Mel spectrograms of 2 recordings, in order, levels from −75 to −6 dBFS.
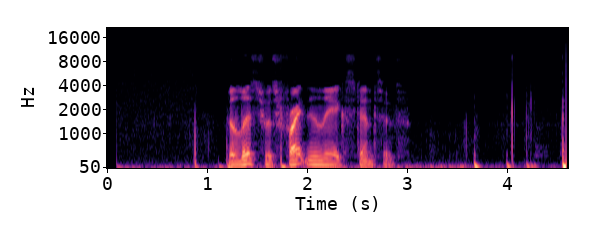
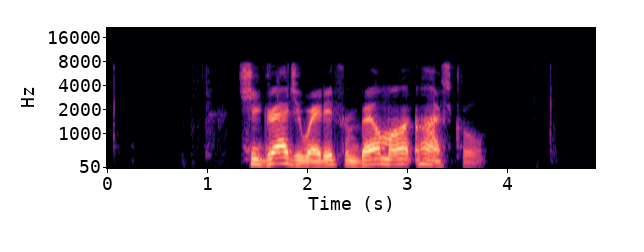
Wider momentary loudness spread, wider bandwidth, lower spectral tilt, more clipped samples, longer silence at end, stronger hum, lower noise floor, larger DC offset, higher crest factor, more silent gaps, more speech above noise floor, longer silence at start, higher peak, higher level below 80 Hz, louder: first, 22 LU vs 18 LU; first, 10.5 kHz vs 8 kHz; first, -7.5 dB/octave vs -5.5 dB/octave; neither; second, 0 s vs 1.15 s; neither; second, -49 dBFS vs -54 dBFS; neither; first, 22 dB vs 16 dB; neither; second, 25 dB vs 38 dB; second, 0.1 s vs 1.35 s; about the same, -4 dBFS vs -2 dBFS; first, -32 dBFS vs -58 dBFS; second, -26 LUFS vs -16 LUFS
